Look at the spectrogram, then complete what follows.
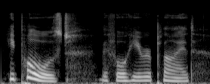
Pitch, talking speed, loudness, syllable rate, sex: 185 Hz, 145 wpm, -18 LUFS, 5.6 syllables/s, female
